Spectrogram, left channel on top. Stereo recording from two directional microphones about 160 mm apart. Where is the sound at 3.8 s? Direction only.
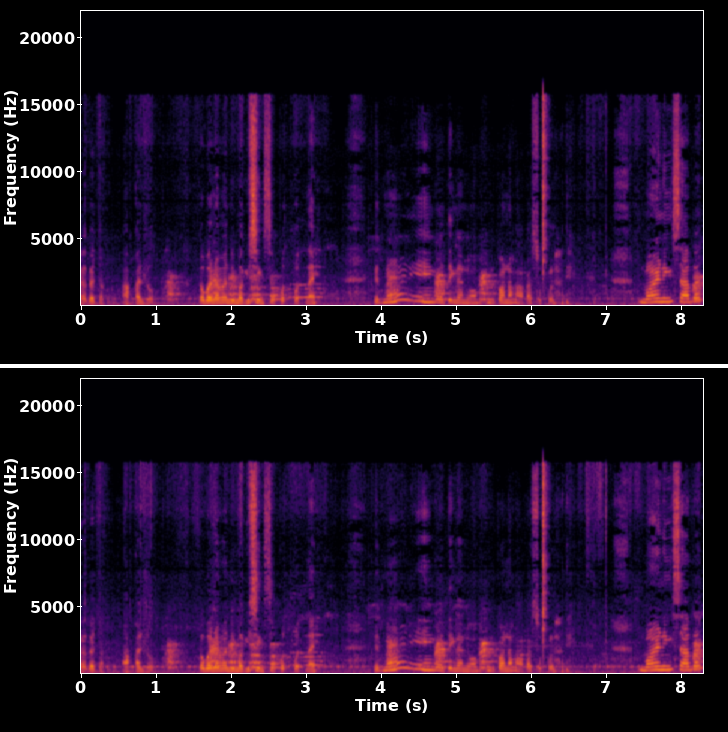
5° left (ahead or behind).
